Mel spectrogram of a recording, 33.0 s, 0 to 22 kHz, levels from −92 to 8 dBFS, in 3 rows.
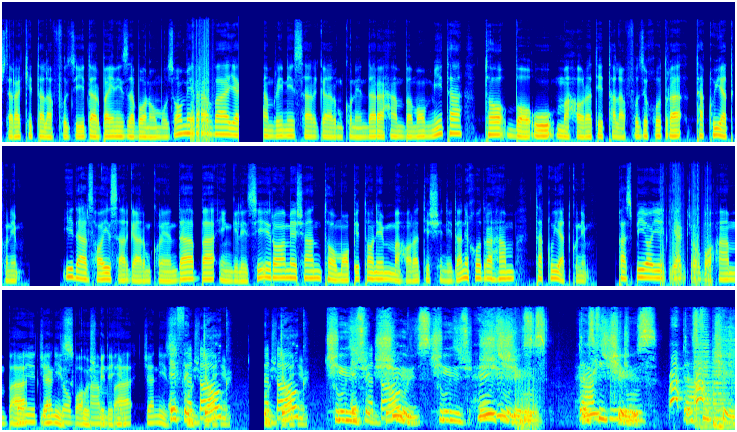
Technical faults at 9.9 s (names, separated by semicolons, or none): none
